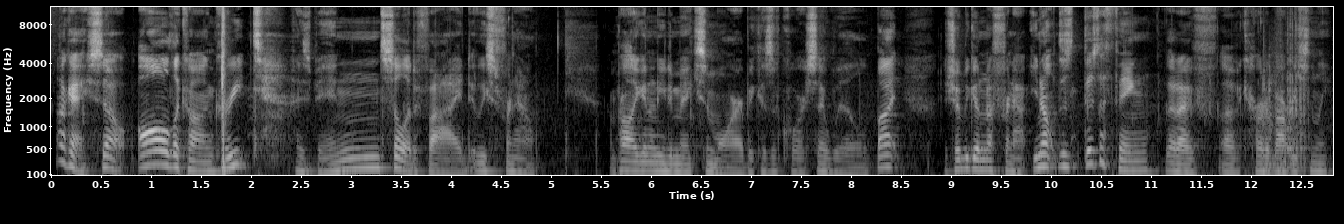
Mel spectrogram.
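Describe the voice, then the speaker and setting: A man's voice: medium pitch, lively intonation, normal speed, a little mellow, a little hiss or hum. A man doing casual Let's Play commentary, musing and talking to himself in a rambling way as he plays. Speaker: gaming video creator. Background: game music.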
